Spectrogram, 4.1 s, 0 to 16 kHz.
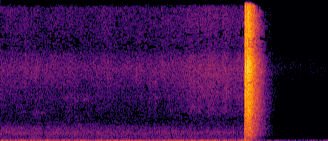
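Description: One sharp crack about three seconds in: a shot from a full-power air rifle, with a standard .22 lead pellet striking a thin metal plate. The pellet dents the plate without going through.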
